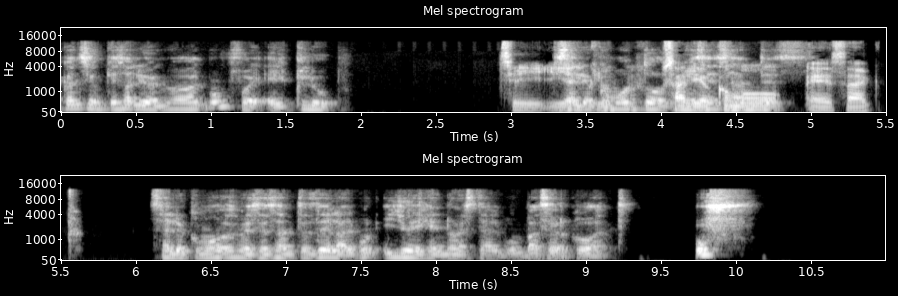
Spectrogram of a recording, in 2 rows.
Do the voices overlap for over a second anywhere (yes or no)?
yes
